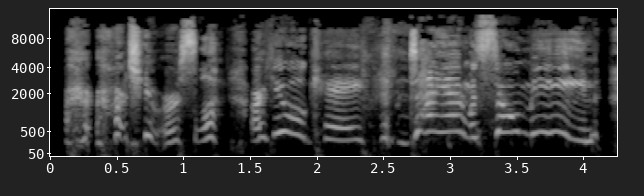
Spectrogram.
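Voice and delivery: high, sympathetic stranger voice; concerned fan. Retold or imitated. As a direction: pitch it up like a worried fan. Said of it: "someone stopped me and said".

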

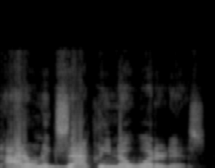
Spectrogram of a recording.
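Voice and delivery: ordinary delivery

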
